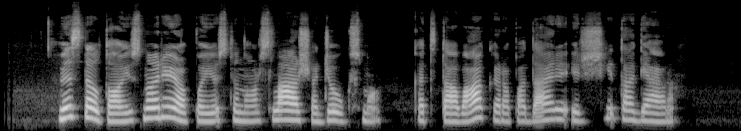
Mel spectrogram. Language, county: Lithuanian, Šiauliai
